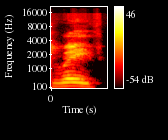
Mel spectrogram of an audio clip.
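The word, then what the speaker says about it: Ralph: yeah yeah um well no I think it's pronounced Rave Rave fine refines yes that's the guy that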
